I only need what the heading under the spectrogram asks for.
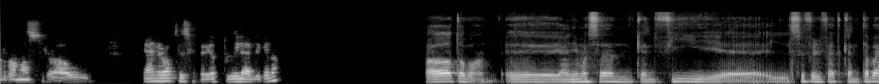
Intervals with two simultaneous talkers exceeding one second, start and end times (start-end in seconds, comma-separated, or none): none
